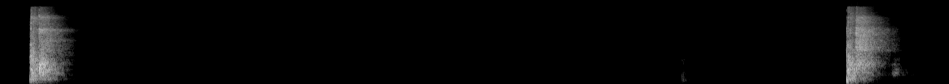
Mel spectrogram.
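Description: Two sharp, isolated air gun shots ring out about eight seconds apart, each a brief close crack with a short tail, near silence between them.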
